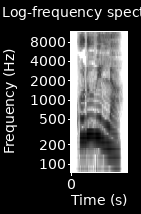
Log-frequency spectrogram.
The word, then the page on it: ಕುಡುವಿಲ್ಲ: kuḍuvilla; Kannada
